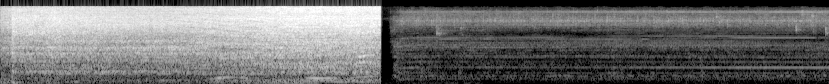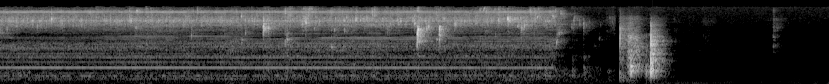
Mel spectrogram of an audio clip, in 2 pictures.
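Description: Tap water running hard into the toy sink's water tank for about three seconds, getting a little louder as it fills, then cut off abruptly. After that, a faint steady hum with thin whining tones and a few light ticks, ending with a short louder burst near the end.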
